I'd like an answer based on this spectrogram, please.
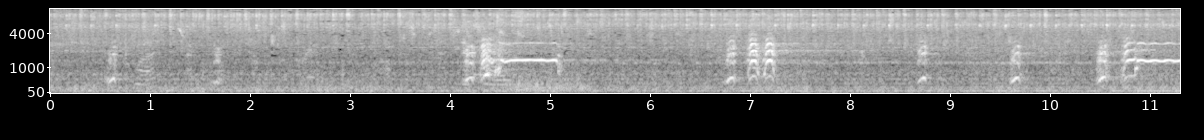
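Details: Repeated alert barking from a coyote at Lake San Marcos, California, around 5:30 pm, recorded from a boat; short yelping barks, some ending in a drawn-out whine, scattered irregularly over low engine-like hum.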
